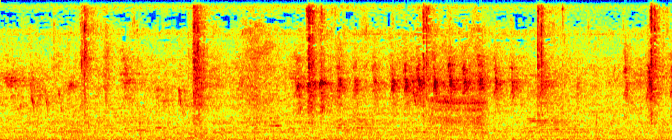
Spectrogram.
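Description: Birds chirping over a low steady background rumble, with footsteps on a concrete lane about once a second.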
